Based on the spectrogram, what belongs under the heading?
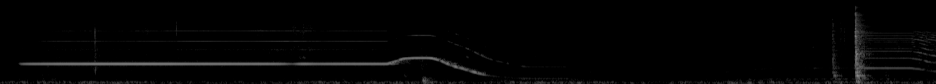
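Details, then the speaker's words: Mid-1930s Airmaster 5-tube radio (25L6 output tube position) under evaluation, field coil energized with a 9 V battery: steady clean loud test tone gliding away, no rattle or buzz; normal loudspeaker and output transformer output. "And just for the fun of it, I'm going to energize the fill coil just using a 9volt battery. [Music] You can hear the difference that makes"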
